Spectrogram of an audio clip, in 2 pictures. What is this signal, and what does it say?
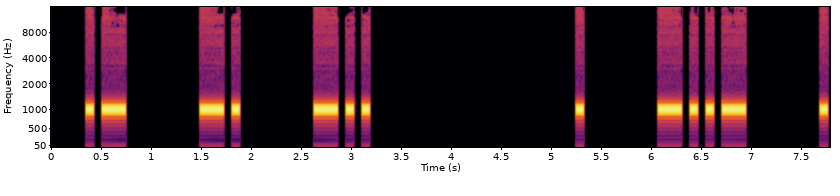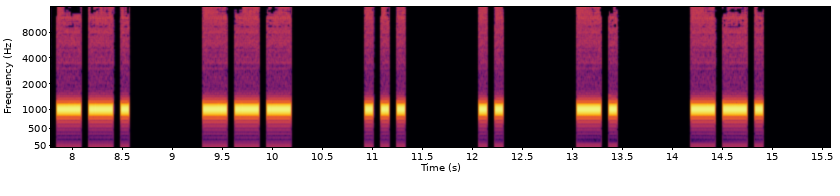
Morse code, heard as a keyed tone, about 15 wpm, spaced as for 8 wpm, 1000 Hz. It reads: AND EXPOSING
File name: qotdfiles / 8wpm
